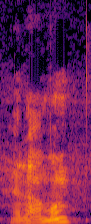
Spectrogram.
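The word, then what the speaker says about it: रामं: अगर मैं क्या लगाऊं, राम के ऊपर अगर मैं अनुस्वार लगा दूं तो इसका उच्चारण जो हम क्या करेंगे, रामम, इस प्रकार से इसका उच्चारण होगा। रामम, इस प्रकार से इसका उच्चारण होगा।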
